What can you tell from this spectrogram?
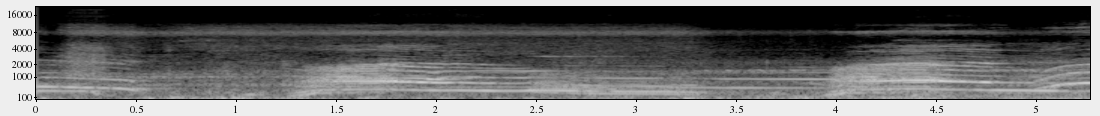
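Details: Domestic cats fighting, drawn-out wavering yowls that rise and fall in pitch, several overlapping voices with long sliding tones, two louder swells of growling caterwaul near the start and end, low rumbling background.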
